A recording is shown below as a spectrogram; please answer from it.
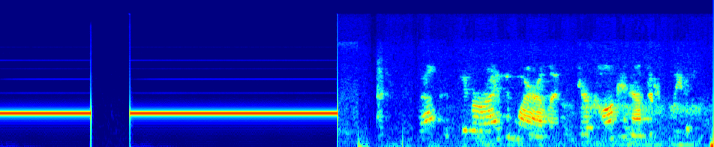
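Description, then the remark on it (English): A steady, loud electronic phone tone on a Verizon Wireless call sounds briefly, breaks off for a moment, then holds for about two seconds before a tinny, phone-filtered recorded voice says the call cannot be completed. “Verizon Wireless. Your call cannot be completed.”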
